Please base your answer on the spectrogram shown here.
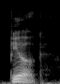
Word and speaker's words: Björk: I'd love to meet her, but what's the proper way to pronounce her full name? Björk.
